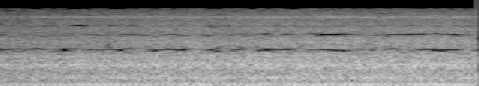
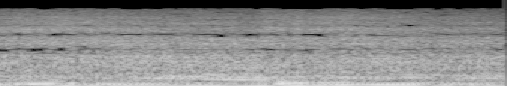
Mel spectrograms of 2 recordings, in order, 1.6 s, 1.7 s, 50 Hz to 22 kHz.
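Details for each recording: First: Chevy with excess black smoke and hard cold starts, idling after the too-high fuel pump pressure was lowered with a 10 mm wrench: a smooth, even low idle hum with no misses or surges; the engine runs more stably. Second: Chevy with black smoke and hard cold starts, after lowering the too-high fuel pump pressure, before reconnecting a component: revs rise and fall in uneven surges about once a second, bogging as if it wants to die on acceleration.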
